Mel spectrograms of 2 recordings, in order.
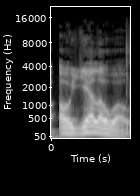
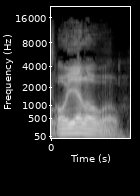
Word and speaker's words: Oyelowo: Yo lo he escuchado pronunciado Oyelowo. – Oyelowo, gracias.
